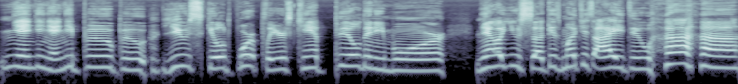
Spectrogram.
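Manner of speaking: mocking, high, childish nyah-nyah taunting voice.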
